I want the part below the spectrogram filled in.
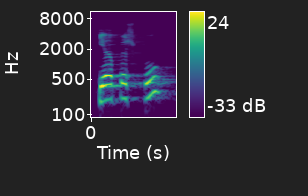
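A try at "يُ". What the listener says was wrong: আপনার টান ঠিক আছে, টান ঠিক আছে, টানের সমস্যা নেই। সমস্যা হলো ইয়ার উচ্চারণটা ইয়া পেশ ইউ, ইয়া পেশ যেন উ হামজার মতো উ না হয়, ইয়া পেশ ইউ আর ইয়া ওয়াও পেশ ইউ।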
